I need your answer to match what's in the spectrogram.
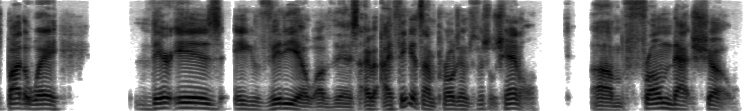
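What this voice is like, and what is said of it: Strained, failing voice. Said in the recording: “my voice is obviously starting to fail me”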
